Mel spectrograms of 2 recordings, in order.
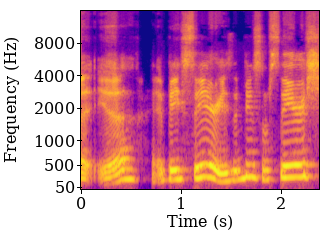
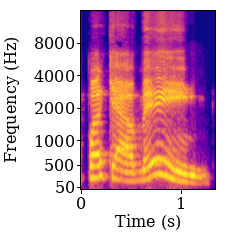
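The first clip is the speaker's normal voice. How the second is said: slow mock repeat; 2 semitones higher, much slower than usual. Repeating the clip's slurred line.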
